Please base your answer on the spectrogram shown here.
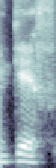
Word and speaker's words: GIF: yes I said GIF not GIF I'm sure there's some people in the comments that might point out that's incorrect but given this is my presentation I'm just going to state that it's factually pronounced gif secondly that gift clearly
